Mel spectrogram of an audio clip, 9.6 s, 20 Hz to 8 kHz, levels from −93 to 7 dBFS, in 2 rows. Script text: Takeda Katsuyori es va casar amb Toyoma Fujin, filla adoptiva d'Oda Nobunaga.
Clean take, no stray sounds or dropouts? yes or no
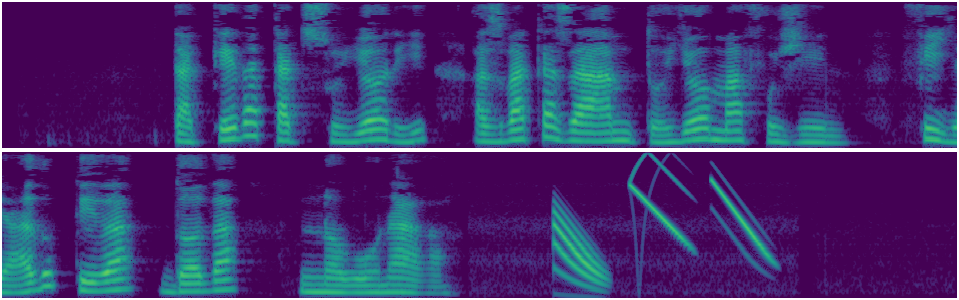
no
